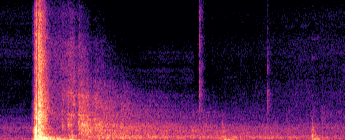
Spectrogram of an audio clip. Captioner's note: gunshot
